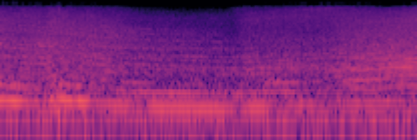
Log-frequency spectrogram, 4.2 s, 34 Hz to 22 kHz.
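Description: Porsche 963 LMDh hypercar engine in the Rennsport racing game, held at high revs with a steady, droning tone that dips slightly and climbs again, heard from onboard with no talk.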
